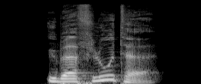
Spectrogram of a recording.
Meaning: inflection of überfluten: 1. first-person singular present 2. first/third-person singular subjunctive I 3. singular imperative
- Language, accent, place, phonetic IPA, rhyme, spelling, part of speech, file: German, Germany, Berlin, [ˌyːbɐˈfluːtə], -uːtə, überflute, verb, De-überflute.ogg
